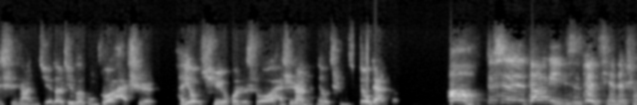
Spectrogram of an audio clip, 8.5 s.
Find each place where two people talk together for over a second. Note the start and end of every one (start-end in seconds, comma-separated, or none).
none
